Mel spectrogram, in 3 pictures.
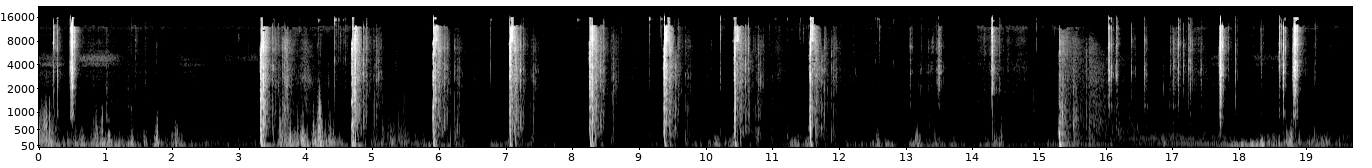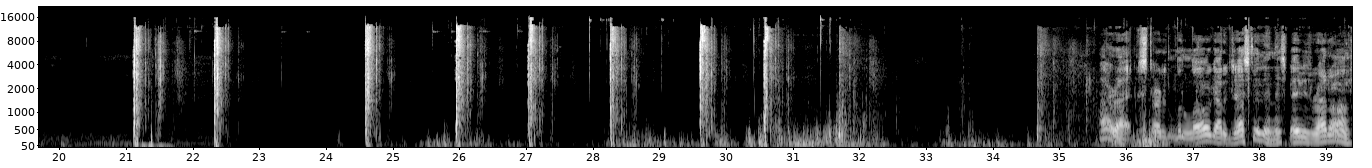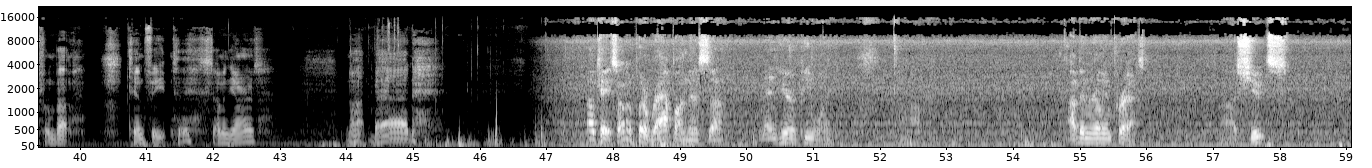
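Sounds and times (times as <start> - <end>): pistol shots: 8.2 - 8.6.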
